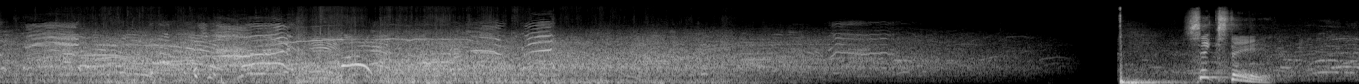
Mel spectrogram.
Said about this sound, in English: Horse racing fans, they get really crazy when they're cheering. Those people that are yelling, come on, come on! They're like screaming at the top of their lungs and yelling.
